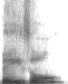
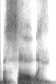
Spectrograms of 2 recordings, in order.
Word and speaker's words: basale: Couple of different pronunciations depending on where you learned the word. If you learn the word in a zoology setting about animals, you typically pronounce it basale. Basal is how we pronounce it if you learned it from a botanist.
